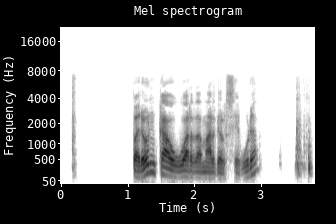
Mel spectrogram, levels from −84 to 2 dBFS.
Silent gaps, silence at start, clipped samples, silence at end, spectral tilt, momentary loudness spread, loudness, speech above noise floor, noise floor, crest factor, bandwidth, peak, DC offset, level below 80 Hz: 0.25-1.07 s, 3.02-3.49 s; 0.15 s; under 0.1%; 0.05 s; -6.5 dB/octave; 12 LU; -18 LUFS; over 73 dB; under -90 dBFS; 18 dB; 7.2 kHz; -2 dBFS; under 0.1%; -66 dBFS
